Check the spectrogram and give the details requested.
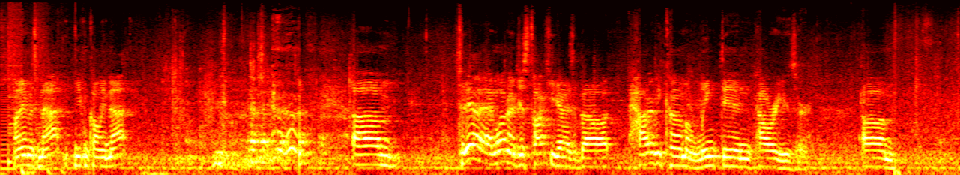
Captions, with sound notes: - My name's Matt, you can call me Matt. (class laughing) Today I just wanna talk to you guys about how to become a LinkedIn Power User.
